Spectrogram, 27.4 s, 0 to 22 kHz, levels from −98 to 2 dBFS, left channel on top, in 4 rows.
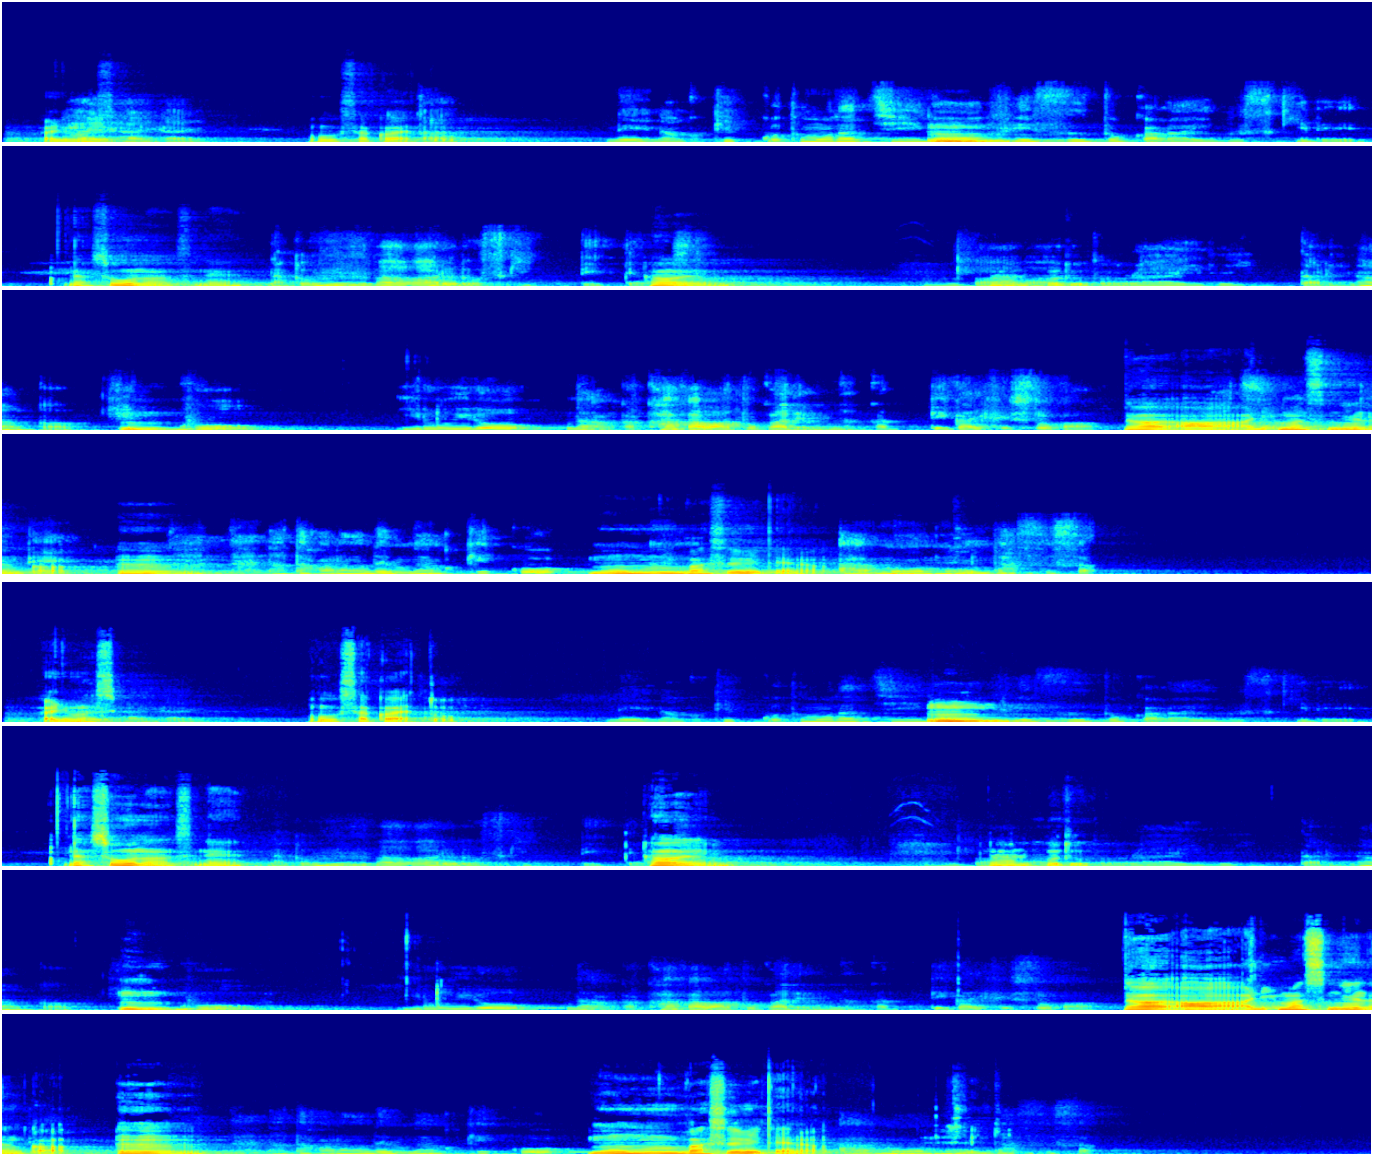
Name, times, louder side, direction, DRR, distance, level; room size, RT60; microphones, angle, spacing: voice 1, 0.3-1.0 1.9-2.3 3.0-6.8 8.2-10.2 11.4-13.1 13.3-15.0 15.7-19.2 19.6-20.9 21.3-23.4 23.8-24.1 24.7-26.0, left 4 dB, 80° left, 0.6 m, -44 dB
voice 2, 1.5-2.1 4.6-5.0 7.2-8.1 10.1-10.5 11.8-12.3 14.3-14.6 19.3-20.8 21.1-21.6 23.5-24.7, right 4 dB, 75° right, 0.6 m, -30 dB
26.5 x 22.5 x 9.1 m
head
